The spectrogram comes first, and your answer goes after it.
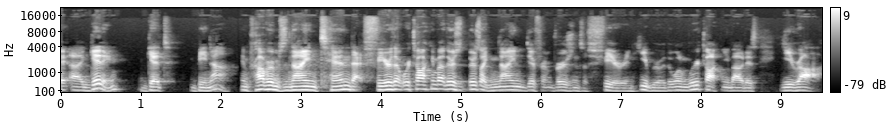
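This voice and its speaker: Brief: male host, relaxed Bible study teacher, chatty with fillers, reads verses slowly. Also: medium pitch. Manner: relaxed, conversational, with fillers and self-corrections. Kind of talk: casual Bible study talk.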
